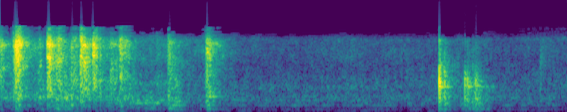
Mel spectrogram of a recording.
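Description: Ceramic dinner plate clattering as it is handled, a quick run of clinks and knocks, then two sharp knocks as it is set down on a plastic cutting board about four and a half seconds in.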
